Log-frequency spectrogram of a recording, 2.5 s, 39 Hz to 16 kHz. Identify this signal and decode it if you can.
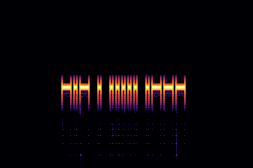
Morse code, heard as a keyed tone, about 39 wpm, 700 Hz. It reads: KE5J
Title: USA Call Signs - 4 Characters - 40wpm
